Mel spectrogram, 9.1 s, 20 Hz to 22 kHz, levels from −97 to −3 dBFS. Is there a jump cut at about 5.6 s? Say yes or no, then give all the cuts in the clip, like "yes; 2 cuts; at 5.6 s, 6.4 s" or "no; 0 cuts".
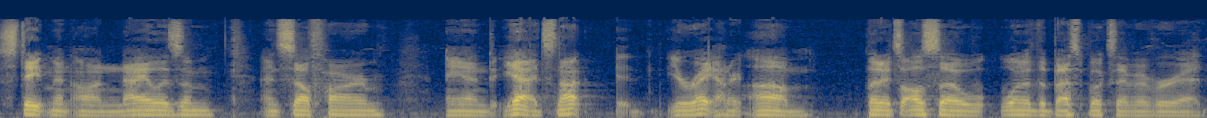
yes; 1 cut; at 5.6 s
